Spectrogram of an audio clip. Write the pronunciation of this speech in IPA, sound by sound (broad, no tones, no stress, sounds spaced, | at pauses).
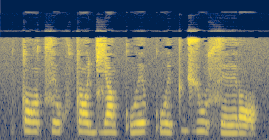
t ɔ t͡s e xʷ t ɒ d͡ʑ a kʷʼ e kʷʼ e t d͡ʒ u s e ɾ ɔ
